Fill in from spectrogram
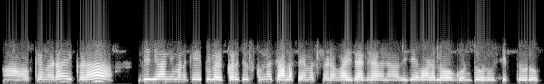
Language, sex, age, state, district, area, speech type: Telugu, female, 18-30, Andhra Pradesh, Visakhapatnam, urban, conversation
